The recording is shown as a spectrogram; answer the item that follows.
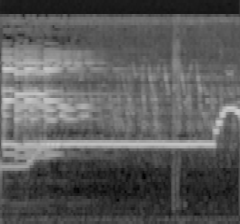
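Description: Electronic music from a story cassette playing through the Mother Goose Storyteller lamp's small speaker: a single high note, stepping up slightly just after the start and then held steady, with a brief chime-like shimmer at the outset.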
